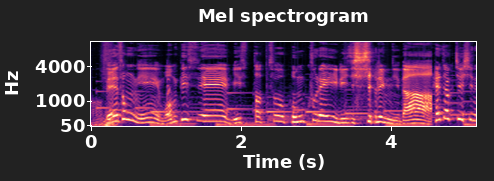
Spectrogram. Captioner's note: voiceover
